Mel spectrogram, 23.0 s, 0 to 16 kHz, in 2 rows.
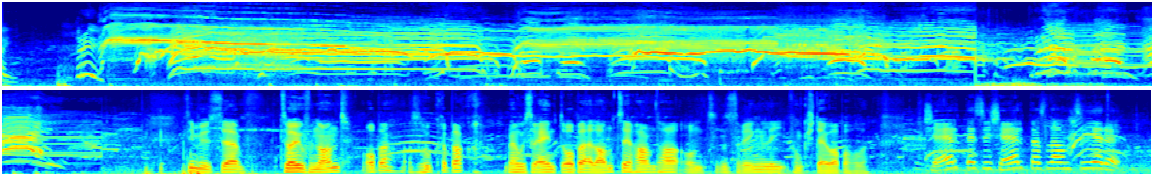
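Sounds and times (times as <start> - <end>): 
speech: 0.0 - 0.2, 0.9 - 1.3, 13.4 - 22.9
children shrieking and screaming during a shouting game: 1.0 - 13.0, 15.0 - 16.3, 20.5 - 22.9.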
